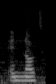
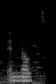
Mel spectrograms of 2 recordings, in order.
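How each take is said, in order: The two takes are said the same way.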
